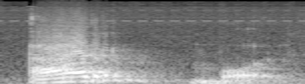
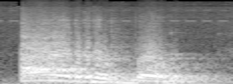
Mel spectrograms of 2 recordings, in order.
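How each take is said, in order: First: Said in the usual way. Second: Árbol split into two syllables, ár-bol, first one louder; syllabified demo. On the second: Shown as a demonstration. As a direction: tap out Árbol in two beats. (Árbol separado en dos sílabas) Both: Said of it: "dos sílabas".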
